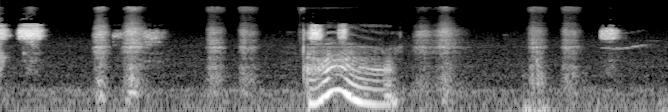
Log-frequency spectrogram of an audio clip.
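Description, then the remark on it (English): Several short, sharp breaths drawn in and pushed out through the nose as a breathing exercise, in through the nose and out through the nose twice, fairly quiet, with a brief voiced, wavering hum midway through the sequence. “You're breathing in through your nose and out through your nose twice.”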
